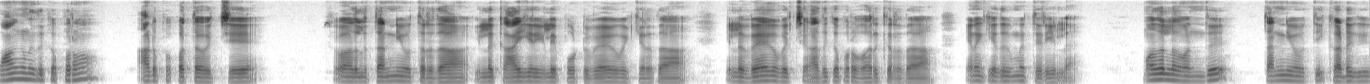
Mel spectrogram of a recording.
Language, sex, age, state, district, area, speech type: Tamil, male, 30-45, Tamil Nadu, Erode, rural, spontaneous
